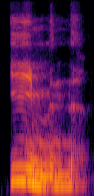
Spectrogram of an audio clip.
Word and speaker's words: hymne: The H is mute, and the Y has the E sound. Hymne.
